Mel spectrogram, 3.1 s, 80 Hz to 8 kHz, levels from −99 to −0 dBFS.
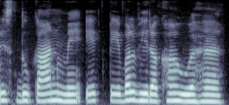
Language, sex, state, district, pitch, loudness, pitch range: Hindi, female, Jharkhand, Garhwa, 200 Hz, -14 LUFS, 190-205 Hz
